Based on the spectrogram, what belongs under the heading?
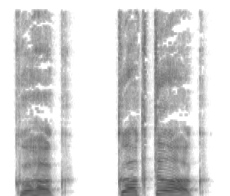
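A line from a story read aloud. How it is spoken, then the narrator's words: Astonished mumbling. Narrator (Russian): пораженно забормотал Звон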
